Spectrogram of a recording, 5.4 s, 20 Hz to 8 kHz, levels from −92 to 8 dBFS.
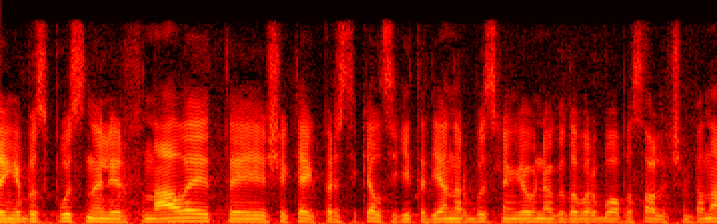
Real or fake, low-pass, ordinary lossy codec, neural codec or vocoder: real; 7.2 kHz; MP3, 64 kbps; none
